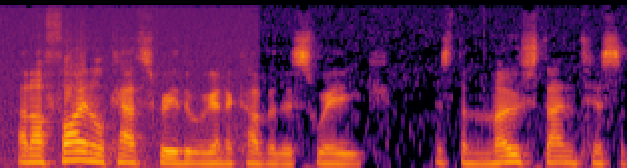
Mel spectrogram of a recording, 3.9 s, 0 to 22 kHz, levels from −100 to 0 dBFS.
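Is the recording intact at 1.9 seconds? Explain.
No, 1.9 s falls inside a stretch of overdone noise removal running from 1.62 s to the end. Over-aggressive gating of bands near the room-noise floor leaves twinkly near-silence.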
